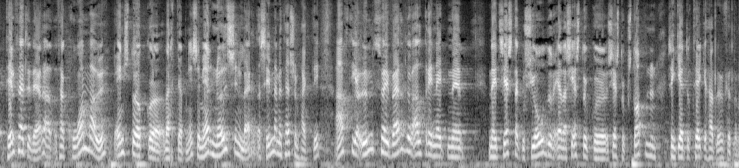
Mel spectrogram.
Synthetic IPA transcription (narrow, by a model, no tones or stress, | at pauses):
t̪ʰɪlfɛt̪lɪðɛɾaðθaðkʰɔːmaʏhpḛjnst̪œːkvɛr̥kɛpnɪsɛmɛɾnœɥðsɪnlɛxt̪aðsɪnːamɛðθɛsːʏmɦajht̪ɪ | afθiaðʏmθœɥjvɛɾðʏɾalt̪ɾejnejt̪nɪ | nejt̪nsjɛst̪akʏsjoːwðʏɾɛðasjɛst̪akʏsjɛst̪akst̪ɔpnʏn | sɛmcɛːt̪ʏɾ̥t̪ʰɛːcɪθat̪lʏmfjœt̪lʏ̰na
